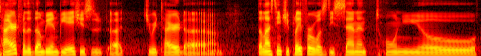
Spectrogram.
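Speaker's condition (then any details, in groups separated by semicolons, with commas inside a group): No condition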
